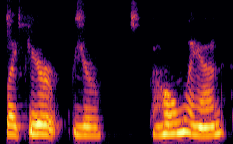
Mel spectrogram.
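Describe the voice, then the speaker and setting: A woman hosting a podcast interview, asking friendly questions and giving quick affirmations. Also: mid-range voice, steady tone, warm tone, lo-fi sound. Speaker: podcast host. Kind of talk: casual interview chat.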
